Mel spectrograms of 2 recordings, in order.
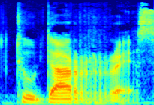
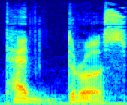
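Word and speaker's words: تُدَرِّس: it i say udaris notice that he used dhamma on the first syllable instead of fatha like we usually do with regular form one verbs tudores it's got one extra syllable not teddros but tudores tu d'arrasin and so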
